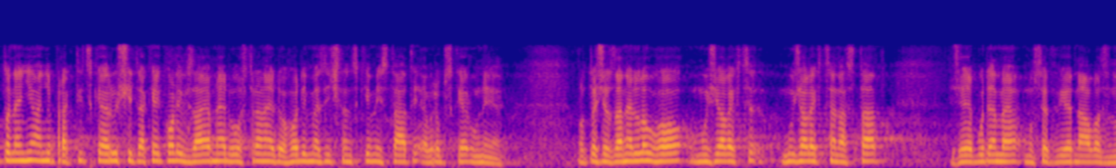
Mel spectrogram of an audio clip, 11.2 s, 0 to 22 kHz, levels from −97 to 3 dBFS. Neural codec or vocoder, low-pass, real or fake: codec, 16 kHz, 4 kbps, FunCodec, trained on LibriTTS, 50 frames a second; 7.2 kHz; fake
